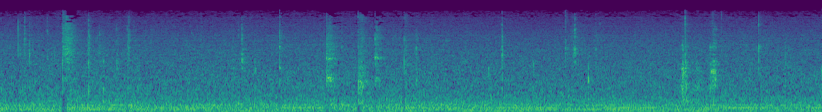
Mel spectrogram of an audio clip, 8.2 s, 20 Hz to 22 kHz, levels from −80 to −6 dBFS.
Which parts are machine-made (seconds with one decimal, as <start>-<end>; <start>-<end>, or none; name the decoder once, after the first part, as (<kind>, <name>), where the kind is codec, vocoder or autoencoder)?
0.0-5.1 (vocoder, BigVGAN v2); 5.7-8.2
